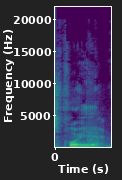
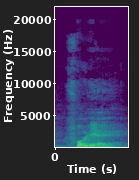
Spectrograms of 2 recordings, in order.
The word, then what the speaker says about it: foyer: And now we do it all again in Ken's foyer. And that's the light. And how do you pronounce that word? Foyer. Exactly. It's not foyer, it's... Foyer.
